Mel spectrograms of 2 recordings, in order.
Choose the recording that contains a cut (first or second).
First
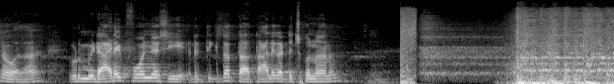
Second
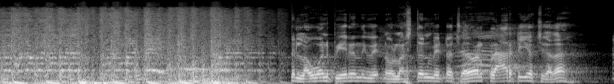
second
